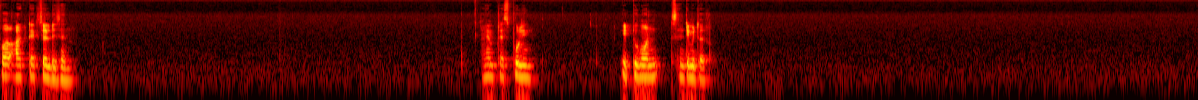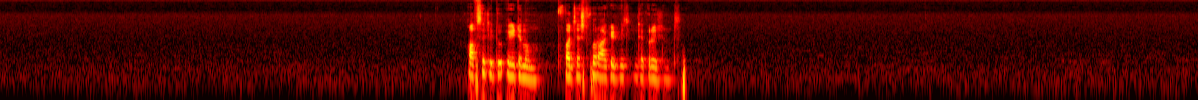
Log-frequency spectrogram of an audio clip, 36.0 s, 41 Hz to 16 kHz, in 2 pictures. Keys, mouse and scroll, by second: 0.5 click, 1.4 f, 2.0 click, 3.1 2, 3.7 shift+', 3.9 Return, 4.2 space, 5.0 click, 6.5 Delete, 7.6 scroll up 1, 8.0-10.2 middle drag, 10.2 p, 10.7 click, 13.2 typing, 15.0 BackSpace, 16.1-17.4 typing, 17.0 Return, 18.5 scroll up 1, 18.7 shift+middle click, 18.8 shift+middle click, 20.0 click, 20.5 scroll up 1, 21.7 f, 22.3 space, 22.6 click, 23.5 f, 24.0 click, 25.2-26.5 typing, 26.2 Return, 29.7 click, 30.7 f, 31.1 click, 33.0-34.0 scroll up 1, 34.4 click, 34.5 space, 34.8 click, 35.2 middle click, 35.7-35.9 scroll down 2.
